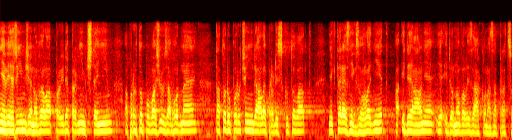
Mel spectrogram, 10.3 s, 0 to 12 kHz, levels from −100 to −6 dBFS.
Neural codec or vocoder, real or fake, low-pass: none; real; 7.2 kHz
